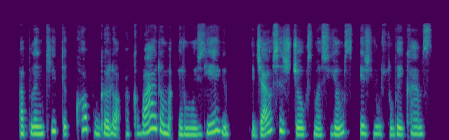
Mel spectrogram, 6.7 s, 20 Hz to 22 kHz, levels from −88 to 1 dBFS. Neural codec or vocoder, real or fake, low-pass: none; real; 10.8 kHz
